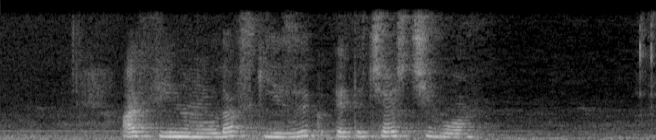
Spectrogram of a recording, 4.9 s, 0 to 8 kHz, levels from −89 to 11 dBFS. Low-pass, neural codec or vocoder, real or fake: 7.2 kHz; none; real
